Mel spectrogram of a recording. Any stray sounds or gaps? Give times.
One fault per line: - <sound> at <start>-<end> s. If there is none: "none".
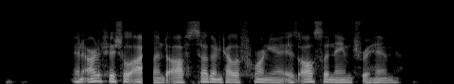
- dropout at 1.4-1.5 s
